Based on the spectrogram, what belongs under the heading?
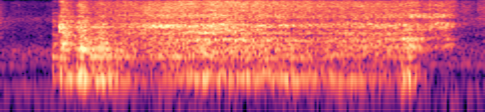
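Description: A toilet flushes in one steady rushing surge of water lasting about two seconds, with a low hum running underneath, then it cuts off abruptly. No one speaks.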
